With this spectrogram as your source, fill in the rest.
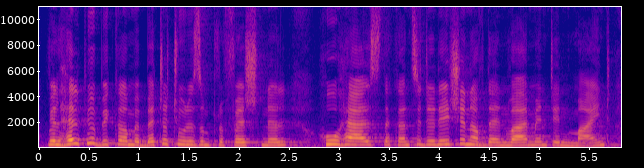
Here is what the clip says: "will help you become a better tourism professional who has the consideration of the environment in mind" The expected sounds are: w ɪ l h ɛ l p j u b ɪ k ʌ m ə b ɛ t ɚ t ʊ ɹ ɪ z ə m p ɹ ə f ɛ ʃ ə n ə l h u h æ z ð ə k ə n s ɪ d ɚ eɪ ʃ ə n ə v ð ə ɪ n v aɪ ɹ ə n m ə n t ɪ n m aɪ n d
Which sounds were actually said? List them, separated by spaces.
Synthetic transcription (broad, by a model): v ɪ l h ɛ l p j u b ɪ k ʌ m ə b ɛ t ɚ t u ɹ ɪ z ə m p ɹ ə f ɛ ʃ ə n ə l h u h æ z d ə k ə n s ɪ d ɚ eɪ ʃ ə n ə v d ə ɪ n v aɪ ə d m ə n t ɪ n m aɪ n d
